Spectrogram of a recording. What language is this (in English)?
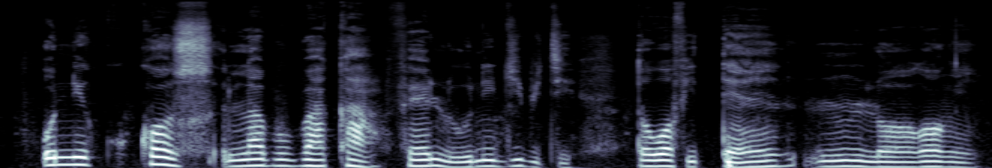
Yoruba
